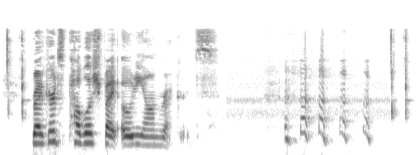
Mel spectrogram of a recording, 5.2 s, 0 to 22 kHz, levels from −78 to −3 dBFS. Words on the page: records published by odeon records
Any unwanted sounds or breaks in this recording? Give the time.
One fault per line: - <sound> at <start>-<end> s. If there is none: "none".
- laugh at 3.3-4.7 s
